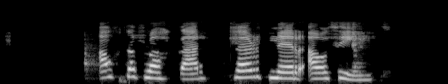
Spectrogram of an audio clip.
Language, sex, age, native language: Icelandic, female, 8, Icelandic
